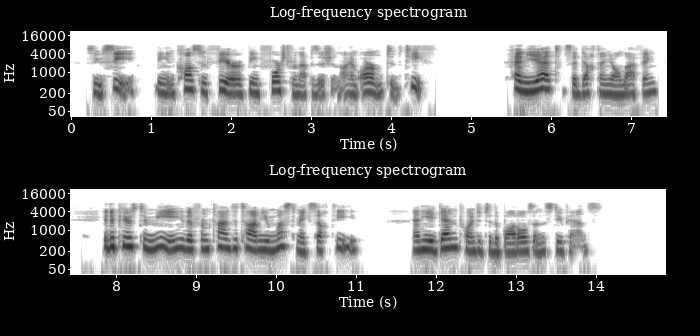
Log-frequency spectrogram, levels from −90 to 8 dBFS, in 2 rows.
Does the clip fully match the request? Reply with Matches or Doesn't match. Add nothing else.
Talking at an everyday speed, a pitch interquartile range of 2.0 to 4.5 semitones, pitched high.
Matches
